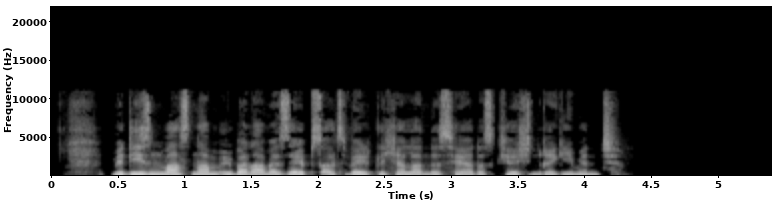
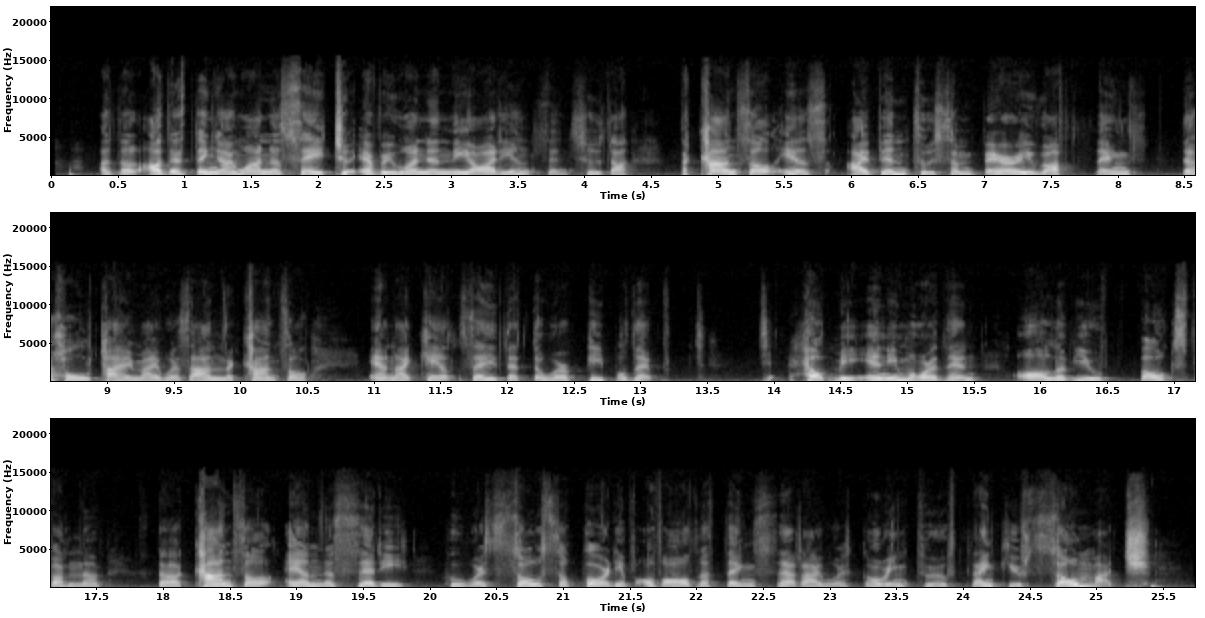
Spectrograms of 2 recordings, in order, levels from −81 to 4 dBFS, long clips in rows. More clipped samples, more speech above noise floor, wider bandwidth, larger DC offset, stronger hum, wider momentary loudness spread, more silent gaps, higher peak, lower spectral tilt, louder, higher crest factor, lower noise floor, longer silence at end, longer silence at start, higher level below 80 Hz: neither; first, 65 dB vs 31 dB; second, 11.5 kHz vs 14.5 kHz; neither; neither; second, 8 LU vs 11 LU; neither; second, -8 dBFS vs 0 dBFS; first, -5.5 dB/octave vs -4 dB/octave; second, -23 LUFS vs -20 LUFS; about the same, 16 dB vs 20 dB; first, -88 dBFS vs -50 dBFS; first, 1.15 s vs 0.25 s; about the same, 0.15 s vs 0.15 s; second, -52 dBFS vs -46 dBFS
